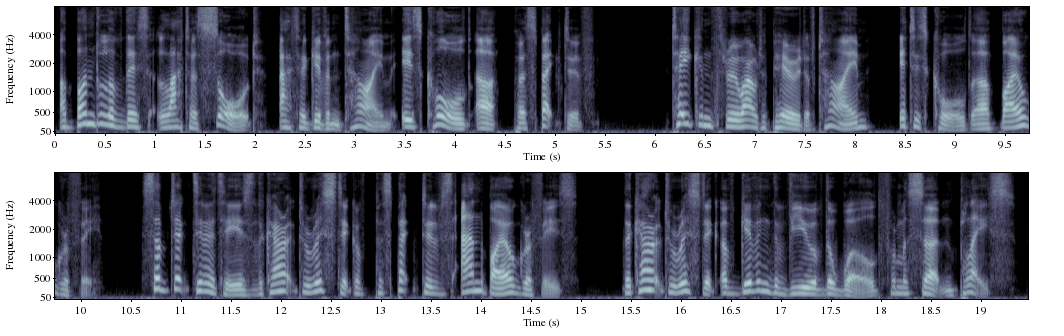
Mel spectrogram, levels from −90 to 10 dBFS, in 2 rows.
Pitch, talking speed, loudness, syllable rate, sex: 145 Hz, 140 wpm, -22 LUFS, 4.7 syllables/s, male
